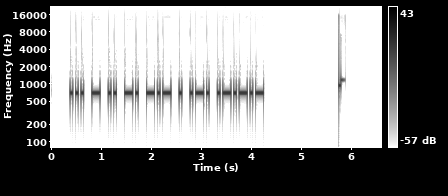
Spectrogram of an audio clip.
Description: Morse code, heard as a keyed tone, about 21 wpm, 700 Hz. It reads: STINKER.
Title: Pangram Challenge v2 - 22wpm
